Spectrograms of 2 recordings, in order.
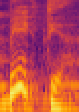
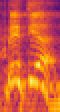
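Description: First: Said in the usual way. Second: Laughing shout. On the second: Retold or imitated. Nickname called out, laughing.

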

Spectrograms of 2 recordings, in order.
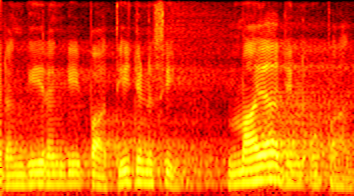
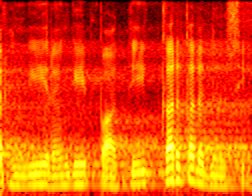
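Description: First: "ਭਾਤੀ ਜਿਨਸੀ" with no ਕਰ ਕਰ and a pause after "ਜਿਨਸੀ"; Sodar reading. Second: "ਕਰ ਕਰ ਜਿਨਸੀ" read with the words ਕਰ ਕਰ included, as in Japji; usual Japji reading. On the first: Teacher shows the correct Sodar reading, pause after "ਜਿਨਸੀ". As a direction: drop ਕਰ ਕਰ, rest on "ਜਿਨਸੀ" before "ਮਾਇਆ ਜਿਨ ਉਪਾਈ". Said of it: "ਜਿਨਸੀ ਦਾ ਵਿਸ਼ਰਾਮ ਵੀ ਆਪ ਜੀਆਂ ਨੇ ਯਾਦ ਰੱਖਣਾ". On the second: Teacher shows the Japji reading before the Sodar one, "ਕਰ ਕਰ" spoken. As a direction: say "ਰੰਗੀ ਰੰਗੀ ਭਾਤੀ ਕਰ ਕਰ ਜਿਨਸੀ" the Japji way, with ਕਰ ਕਰ. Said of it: "ਇੱਥੇ ਕਰ ਕਰ ਪਾਠ ਨਹੀਂ ਆਵੇਗਾ".

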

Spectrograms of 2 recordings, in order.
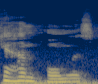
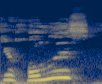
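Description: First: Said in the usual way. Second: High questioning rise; imitating surprised woman. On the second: Woman learns the man helping her is homeless, imitated surprise. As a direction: echo her disbelief, pitched up at the end.

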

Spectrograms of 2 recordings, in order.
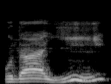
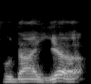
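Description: First: Hudayi with a long, stressed "yee" ending; original yi ending. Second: Hudaya ending in an open "ya"; changed ya ending. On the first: Teacher showing students the original form, hudayi ending in yee. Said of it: "It is actually hudayi". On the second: Teacher showing students the changed form, hudaya ending in ya. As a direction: slowly sound out hudaya, finishing on ya. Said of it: "hudayi becomes hudaya". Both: Shown as a demonstration.

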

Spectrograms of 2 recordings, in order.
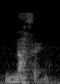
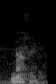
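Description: First: Much softer, lower shy reply; mock shy boy. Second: Lower, much softer second try; mock shy boy, retried. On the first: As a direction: mumble it shyly. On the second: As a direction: say it more shyly. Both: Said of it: "he said shyly".

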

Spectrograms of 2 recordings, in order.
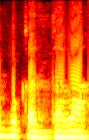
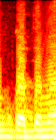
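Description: First: मुकद्दमा read as muqaddama, short a after the doubled d; muqad-da-ma, the taught vowelling of मुकद्दमा; correct reading. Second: मुकद्दमा misread as muqaddima, short i after the doubled d; muqad-di-ma, the mistaken vowelling of मुकद्दमा; wrong reading. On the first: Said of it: "इसको पढ़ा जाएगा मुकद्दमा". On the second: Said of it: "इसको मुकद्दमा नहीं पढ़ना". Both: Shown as a demonstration.

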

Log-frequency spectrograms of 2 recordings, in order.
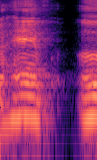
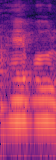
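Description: First: Said in the usual way. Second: "have a" run together as one word; "have a" joined up, like "ha-vuh"; linked sounds. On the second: Shown as a demonstration. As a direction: link the v of "have" straight onto "a". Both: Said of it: "nó đối âm đấy".

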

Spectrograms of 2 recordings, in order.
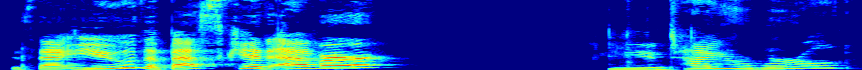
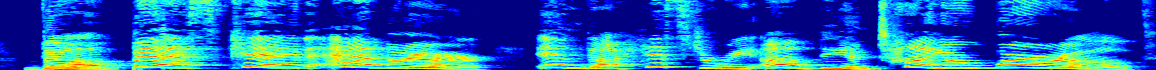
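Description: First: Teasing question that softens at the end; doubtful questioning. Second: Each word punched out high; grand proclamation. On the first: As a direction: ask it in playful disbelief. Reader doubtfully questions the praise. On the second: Grand praise of the listening child. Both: Acted.

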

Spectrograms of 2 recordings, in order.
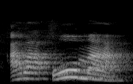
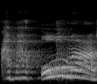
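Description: First: Protesting. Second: Louder, laughing protest; shouting with a grin. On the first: Acted. Boy protests after ball hit. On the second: A narrator's reading. Frieder shouts at grandma over the tulip bed, grinning. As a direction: cry it out, amused. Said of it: "schreit der Frieder".

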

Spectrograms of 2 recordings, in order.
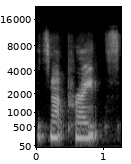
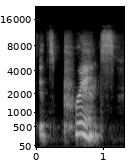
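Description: First: Prince said as "prynce" with a long I, whispered; wrong long I. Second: Prince said with a short I, "prins". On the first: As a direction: prince with the long I sound, softly. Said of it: "So it's not Mister I". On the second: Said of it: "does not make that long I sound". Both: Shown as a demonstration.

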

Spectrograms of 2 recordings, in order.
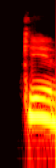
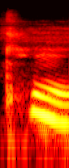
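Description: First: "কে" short, with no puff of air; mispronounced K. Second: "খে" with a puff of air, long vowel; aspirated K. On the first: Teacher showing learners the form to avoid, plain K. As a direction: give an unaspirated, short "কে". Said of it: "কে না". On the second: Teacher giving learners the right pronunciation, aspirated K. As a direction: aspirate the start of "খে" and draw it out. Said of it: "এর উচ্চারণ হচ্ছে". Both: Shown as a demonstration.

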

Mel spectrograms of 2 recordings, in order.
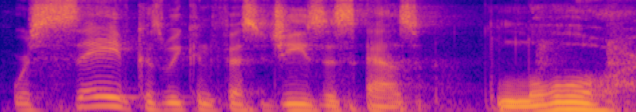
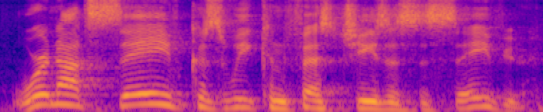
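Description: First: Slow, low, with "Lord" drawn out; preacher teaching whom to confess, weighty stress on "Lord". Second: "not" stressed, the rest evenly stated; preacher correcting the congregation's belief, stress on "not". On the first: Pause before "Lord" and stretch it. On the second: Lean on "not" and move on through "Savior". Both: Shown as a demonstration.

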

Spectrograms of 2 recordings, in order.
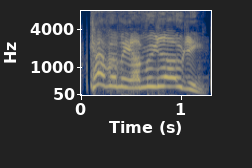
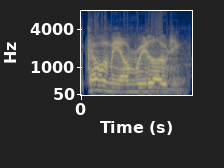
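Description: First: Shouted callout. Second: Said in the usual way. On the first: Acted. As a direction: yell it over the noise. Shouted take.

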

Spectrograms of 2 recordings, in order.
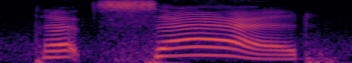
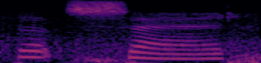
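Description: First: Loud, emphatic playful reproach; mock reproach. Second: Low, soft remark; subdued reaction. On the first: Player addressing Mojang about the joke, loud mock reproach. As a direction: throw it loudly at the game makers. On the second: Real, not acted. Player reacting to the game's Australian words, low subdued remark. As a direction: say it low, half to yourself.

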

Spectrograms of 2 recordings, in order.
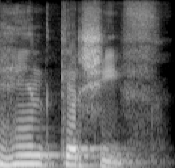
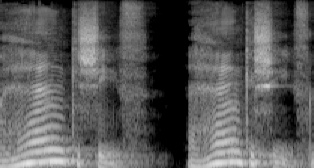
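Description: First: هاند كرشيف spelt out as "hand-ker-sheef"; sounded D and R. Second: هانكشيف as "hank-sheef", no D or R; silent D. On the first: Teacher showing the mistake to avoid, every letter sounded. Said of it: "ما كنقولوش". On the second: Teacher repeating the correct word for learners, silent D. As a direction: glide from "han" straight into K in هانكشيف. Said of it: "كنقولوا هانكشيف". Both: Shown as a demonstration.

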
